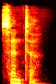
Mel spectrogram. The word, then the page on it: centre: British English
